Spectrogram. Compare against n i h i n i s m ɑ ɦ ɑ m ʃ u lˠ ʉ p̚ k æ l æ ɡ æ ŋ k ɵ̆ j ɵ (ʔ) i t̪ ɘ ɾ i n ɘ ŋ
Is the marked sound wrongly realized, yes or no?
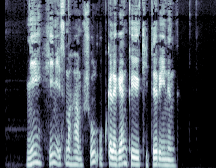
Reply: yes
